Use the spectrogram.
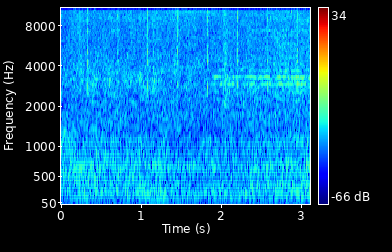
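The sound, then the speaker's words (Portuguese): Steady road noise from inside a car pulling out of a gas station after refueling into heavy traffic, a continuous low rumble of engine and traffic with faint periodic ticking, like a turn signal, running throughout at moderate level. “Olha só, esse trânsito tá demais.”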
